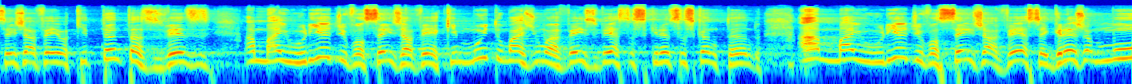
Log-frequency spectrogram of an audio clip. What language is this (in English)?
Portuguese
